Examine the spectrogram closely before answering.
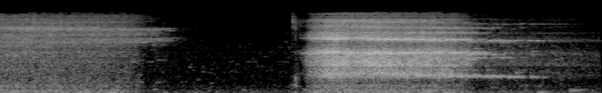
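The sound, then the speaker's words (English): Slow, deep breaths during a guided breathing exercise: two long, airy breaths of about two seconds each, separated by a quiet pause. The second breath is louder and fuller. “I'm going to invite you to take a couple more breaths with me. Take your time with that.”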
